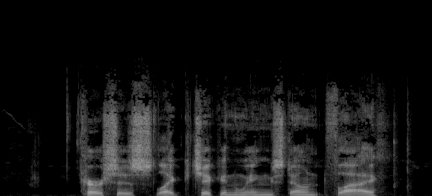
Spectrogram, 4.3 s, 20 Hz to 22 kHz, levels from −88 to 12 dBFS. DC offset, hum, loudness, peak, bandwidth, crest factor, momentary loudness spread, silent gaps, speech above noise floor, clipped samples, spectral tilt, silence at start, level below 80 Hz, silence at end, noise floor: under 0.1%; none; -31 LUFS; -12 dBFS; 14.5 kHz; 22 dB; 12 LU; none; 38 dB; under 0.1%; -1.5 dB/octave; 0.8 s; -80 dBFS; 0.45 s; -71 dBFS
